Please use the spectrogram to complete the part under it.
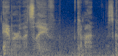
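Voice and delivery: hushed, voiceless whisper; conspiratorial whisper. Pretend. Player urges Amber to sneak off, whispering. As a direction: whisper it like a secret escape plan.

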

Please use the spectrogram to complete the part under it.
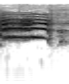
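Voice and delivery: loud high laughing shriek; screaming laugh from the cold. Real, not acted. Sitting down in ice water.

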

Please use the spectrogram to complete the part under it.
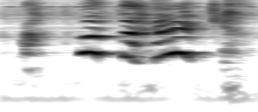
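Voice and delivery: high, loud, drawn-out laughing squeal; laughing disbelief. Real, not acted. Gamer startled by the game, laughing disbelief. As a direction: squeal it through real laughter.

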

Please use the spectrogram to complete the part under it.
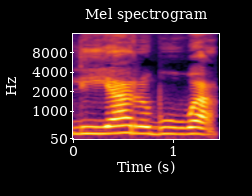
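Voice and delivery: slow, drawn-out recited word; Quran recitation demo. Shown as a demonstration. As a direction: recite it slowly, Quran style. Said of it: "আমরা হচ্ছে কি পড়বো?".

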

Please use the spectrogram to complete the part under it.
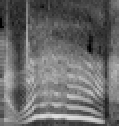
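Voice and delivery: high, loud whoop; cheer. Pretend. Introducing the boy contestant, a loud cheer. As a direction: whoop like a hyped crowd.

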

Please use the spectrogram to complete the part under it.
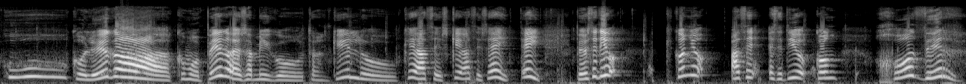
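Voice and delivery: loud, alarmed outburst at an attacker; high, loud, rattled protest; startled yelling. Real, not acted. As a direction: yell in real shock at being jumped. Attacked suddenly in the game.

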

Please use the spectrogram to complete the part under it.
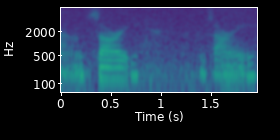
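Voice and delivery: very soft, fading to a whisper; hushed apology. Pretend. Reviewer apologising for the put-on voice, hushed. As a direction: let the apology shrink almost to nothing.

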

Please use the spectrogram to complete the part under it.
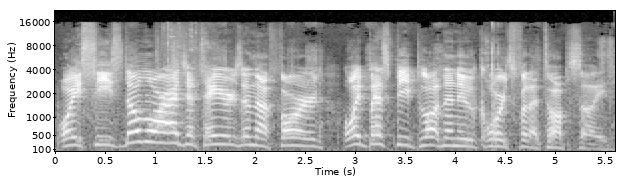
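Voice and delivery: lightly voiced pirate, farmer-ish West Country. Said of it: "He's a pirate!".

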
